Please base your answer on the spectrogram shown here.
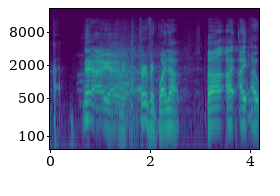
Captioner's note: laughter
